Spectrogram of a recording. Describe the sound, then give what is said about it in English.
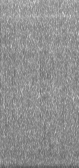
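Heavy rain pours down steadily, a dense, constant hiss of drops drumming on surfaces with no pauses and no voices. “Yeah, it is pouring rain here.”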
